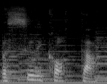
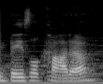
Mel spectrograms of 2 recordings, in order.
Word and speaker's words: Basilicotta: I launched my second product which is called Basilicotta. A lot of people say basilcada. It's totally okay. It's pronounced basilicott because it is um evocative of ricotta and it's loaded with basil.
